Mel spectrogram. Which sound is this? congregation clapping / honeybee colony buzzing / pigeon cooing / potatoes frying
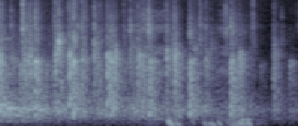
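congregation clapping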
